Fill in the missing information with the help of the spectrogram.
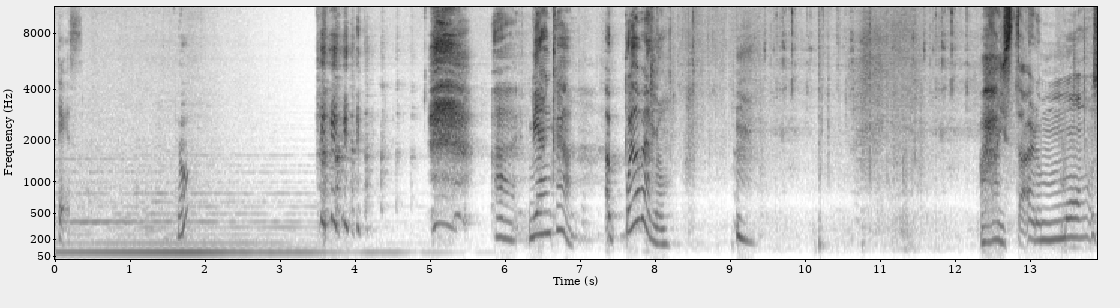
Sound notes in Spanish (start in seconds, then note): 6.1 Risas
